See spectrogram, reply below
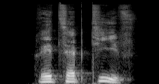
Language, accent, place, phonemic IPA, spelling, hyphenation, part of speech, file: German, Germany, Berlin, /ʁet͡sɛpˈtiːf/, rezeptiv, re‧zep‧tiv, adjective, De-rezeptiv.ogg
- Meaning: receptive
